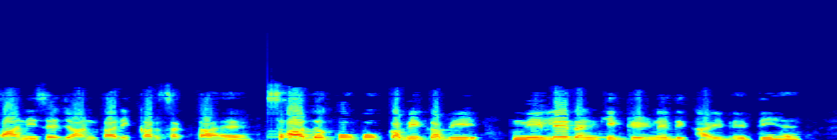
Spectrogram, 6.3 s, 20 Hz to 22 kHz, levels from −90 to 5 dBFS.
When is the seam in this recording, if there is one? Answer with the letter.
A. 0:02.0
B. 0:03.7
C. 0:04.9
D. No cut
A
